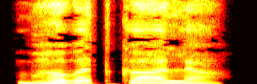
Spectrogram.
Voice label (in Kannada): "ಭವತ್ಕಾಲ", Kannada; bhavatkāla; noun; (gram.) the present time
